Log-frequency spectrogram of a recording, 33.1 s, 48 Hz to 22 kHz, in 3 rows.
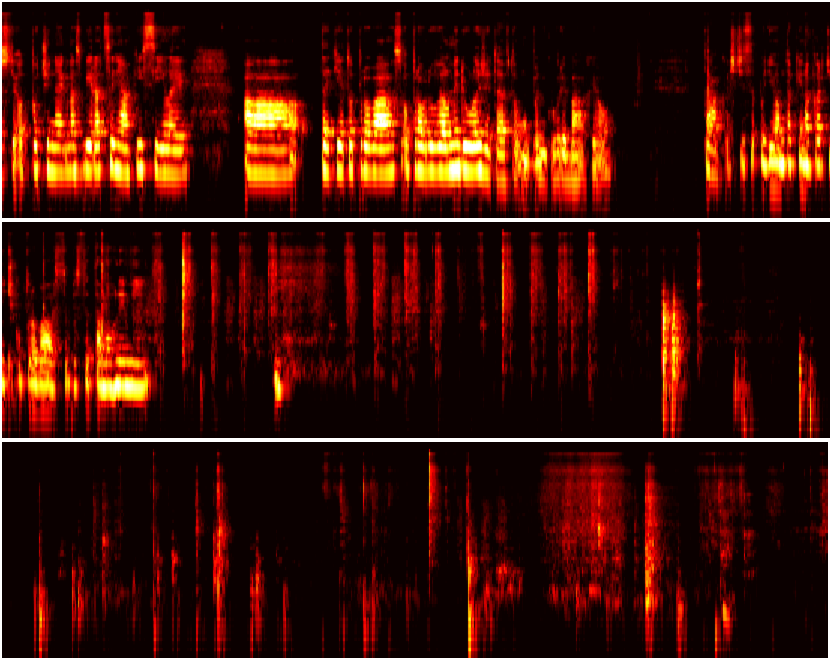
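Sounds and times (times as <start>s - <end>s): cards being shuffled: 12.4s - 14.8s, 15.6s - 19.7s, 26.4s - 28.5s
cards rustling: 15.6s - 19.8s.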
